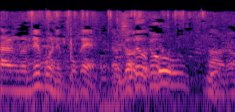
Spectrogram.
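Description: A man's voice speaking, with no other sound standing out.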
